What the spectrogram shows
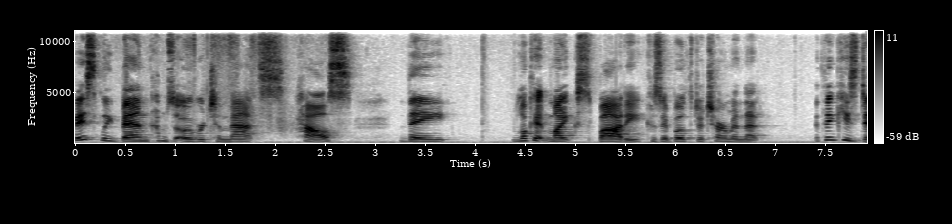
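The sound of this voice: An unforced reading voice, pitch shifting in an ordinary way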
